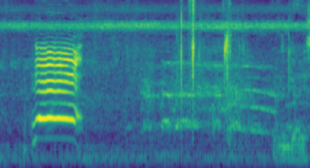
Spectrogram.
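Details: Young domestic goat with its mother outside, one strong quavering bleat near the start, followed by a person talking and handling noises, under a steady high electrical whine.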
